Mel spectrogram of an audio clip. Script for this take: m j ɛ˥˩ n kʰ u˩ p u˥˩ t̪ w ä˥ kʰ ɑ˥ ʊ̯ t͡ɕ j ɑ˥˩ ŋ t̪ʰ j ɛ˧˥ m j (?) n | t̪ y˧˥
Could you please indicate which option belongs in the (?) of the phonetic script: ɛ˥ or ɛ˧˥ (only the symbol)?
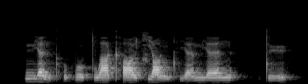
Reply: ɛ˥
